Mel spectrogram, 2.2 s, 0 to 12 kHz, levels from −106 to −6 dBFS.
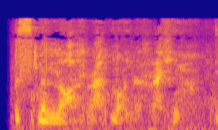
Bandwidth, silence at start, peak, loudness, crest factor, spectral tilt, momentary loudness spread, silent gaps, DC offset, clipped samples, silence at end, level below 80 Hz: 7.8 kHz; 0.1 s; -2 dBFS; -20 LUFS; 18 dB; -3 dB/octave; 8 LU; none; under 0.1%; under 0.1%; 0 s; -52 dBFS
